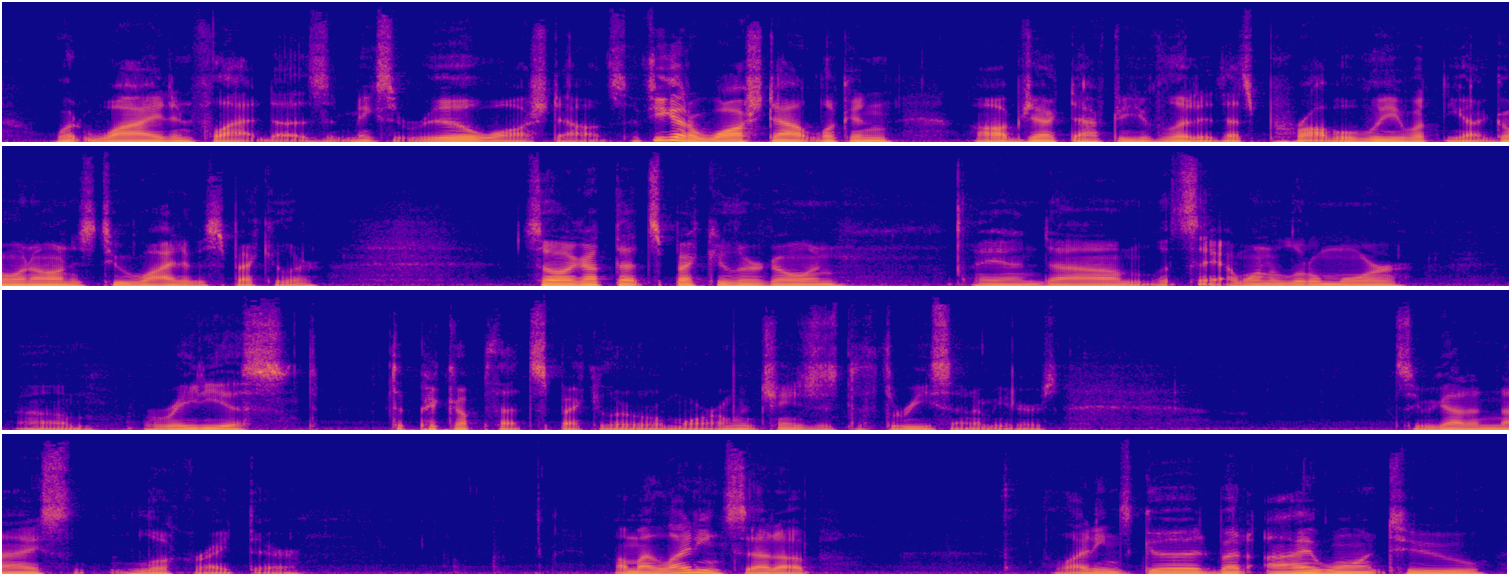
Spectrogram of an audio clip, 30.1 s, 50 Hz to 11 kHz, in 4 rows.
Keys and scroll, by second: 19.3 Tab.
